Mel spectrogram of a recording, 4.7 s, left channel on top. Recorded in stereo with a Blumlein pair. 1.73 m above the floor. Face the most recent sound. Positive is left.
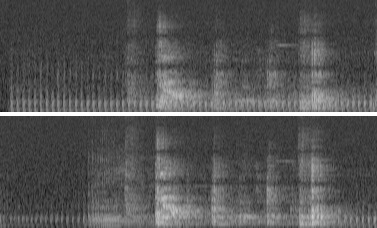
turn(degrees=-65)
